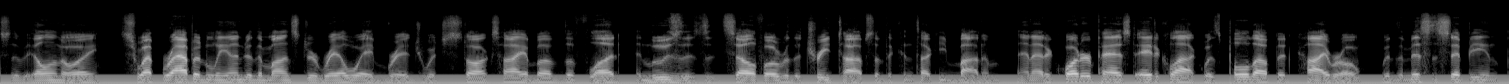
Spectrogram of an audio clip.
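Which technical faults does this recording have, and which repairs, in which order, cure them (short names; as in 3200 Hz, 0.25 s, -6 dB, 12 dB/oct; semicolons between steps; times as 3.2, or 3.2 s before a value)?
hum 50 Hz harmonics 8 -26 dBFS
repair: de-hum 50 Hz, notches 8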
